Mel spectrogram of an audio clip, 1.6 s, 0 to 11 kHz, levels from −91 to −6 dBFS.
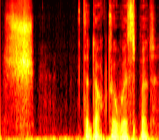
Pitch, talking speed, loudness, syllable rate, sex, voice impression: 85 Hz, 150 wpm, -18 LUFS, 7.1 syllables/s, male, masculine, adult-like, cool, sincere, calm, reassuring, sweet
